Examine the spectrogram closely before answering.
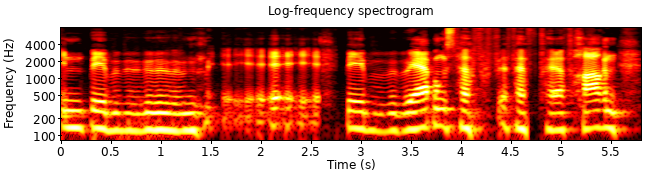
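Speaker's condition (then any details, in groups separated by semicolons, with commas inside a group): Stuttering; adult man; stuttering present during recording, openly acknowledged; repeated part-words, words and phrases, fillers 'äh'; repeated sounds, prolonged sounds, blocks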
